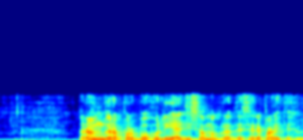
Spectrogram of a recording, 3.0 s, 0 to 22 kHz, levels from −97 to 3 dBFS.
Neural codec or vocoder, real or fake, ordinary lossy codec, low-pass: codec, 16 kHz, 4.8 kbps, FACodec; fake; none; 7.2 kHz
